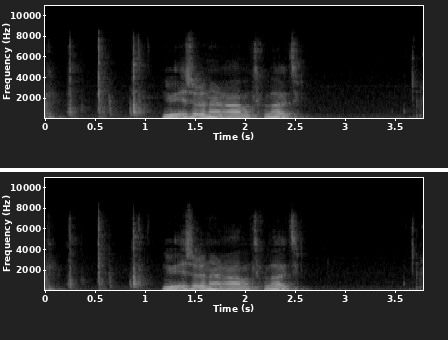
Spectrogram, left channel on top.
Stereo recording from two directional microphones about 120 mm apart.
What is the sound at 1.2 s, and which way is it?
Speech, 30° right (ahead or behind).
